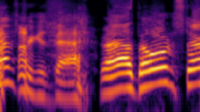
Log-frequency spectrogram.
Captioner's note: laughs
